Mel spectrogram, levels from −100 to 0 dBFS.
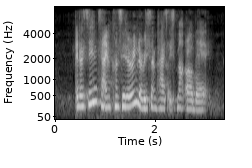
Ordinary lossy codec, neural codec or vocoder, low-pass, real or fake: MP3, 48 kbps; codec, 24 kHz, 1.5 kbps, HILCodec; 7.2 kHz; fake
